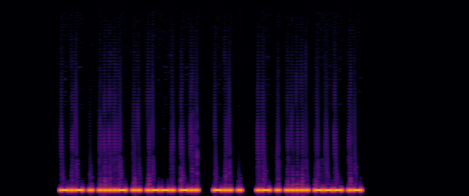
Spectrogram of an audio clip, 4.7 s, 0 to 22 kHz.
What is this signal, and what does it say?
Morse code, heard as a keyed tone, about 51 wpm, 700 Hz. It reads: KE4IPD DE AE5OA
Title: USA Callsign DE Callsign 50wpm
